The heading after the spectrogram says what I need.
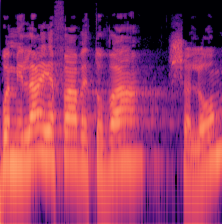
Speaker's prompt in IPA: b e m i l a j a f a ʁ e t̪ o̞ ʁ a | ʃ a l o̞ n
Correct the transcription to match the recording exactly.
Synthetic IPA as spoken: b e m i l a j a f a v e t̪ o̞ v a | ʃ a l o̞ m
